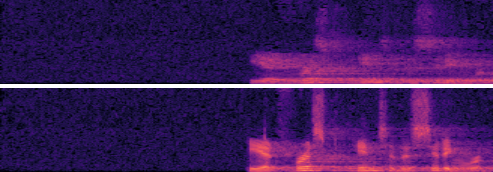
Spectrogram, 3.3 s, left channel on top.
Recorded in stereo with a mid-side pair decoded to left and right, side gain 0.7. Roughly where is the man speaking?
Right.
